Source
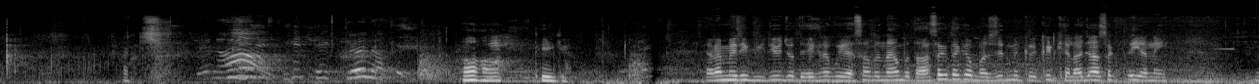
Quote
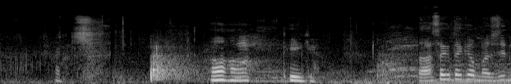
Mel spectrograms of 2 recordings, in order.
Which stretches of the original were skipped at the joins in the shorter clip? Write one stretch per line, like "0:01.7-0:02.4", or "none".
0:02.1-0:04.0
0:06.7-0:09.1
